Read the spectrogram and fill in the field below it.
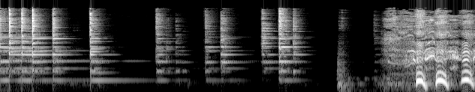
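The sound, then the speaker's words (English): A bright metallic bell rings repeatedly, first in a quick burst of strikes, then in slower, uneven rings with short decays. It ends with a stretch of warbling, high-pitched sounds. “I got myself a bell.”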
